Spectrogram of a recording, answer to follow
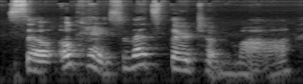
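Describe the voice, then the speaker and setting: A woman's voice: mid-range voice, normal speed, dark tone, poor audio. A woman whose first language is English, teaching a casual lesson in a chatty, upbeat way and singing out example tones. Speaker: language and tai chi teacher.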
